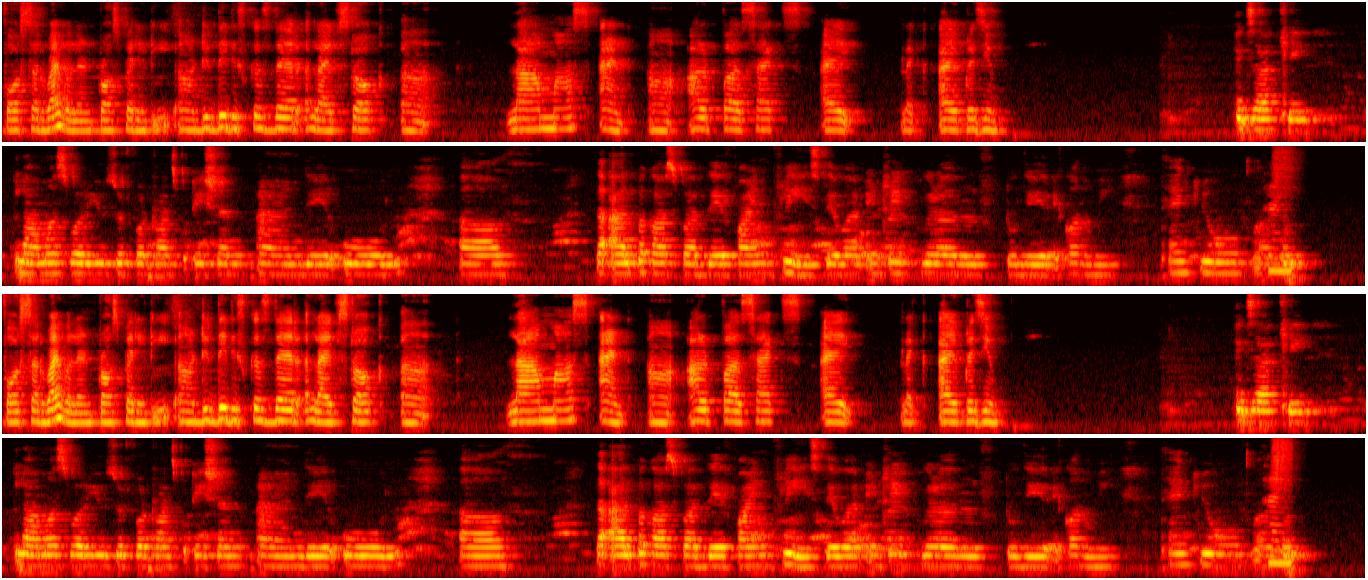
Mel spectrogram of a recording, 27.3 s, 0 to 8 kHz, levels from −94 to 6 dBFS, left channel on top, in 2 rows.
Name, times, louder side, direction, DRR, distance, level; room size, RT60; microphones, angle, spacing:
voice 1, 0.0-4.3 5.0-8.5 9.0-10.0 26.3-26.6, right 4 dB, 35° right, 8 dB, 0.7 m, -33 dB
voice 2, 12.3-13.5 13.7-18.7 19.2-23.4 23.7-24.7 25.2-26.6, right 1 dB, 5° right, 0 dB, 3.4 m, -34 dB
24.5 x 13.5 x 2.6 m, 0.39 s
head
